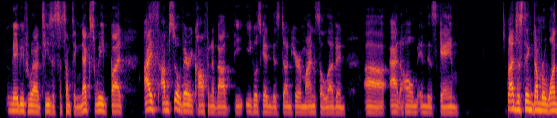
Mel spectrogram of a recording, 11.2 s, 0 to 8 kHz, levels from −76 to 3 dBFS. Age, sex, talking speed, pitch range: 30-49, male, 200 wpm, 105-125 Hz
